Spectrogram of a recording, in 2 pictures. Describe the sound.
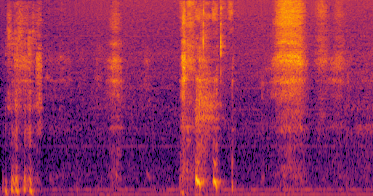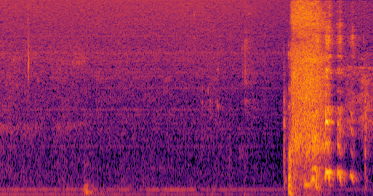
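Loud breathy exhalations of air from a man's mouth, a few short, noisy puffs over a low steady hum, the last one longest and strongest.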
